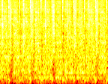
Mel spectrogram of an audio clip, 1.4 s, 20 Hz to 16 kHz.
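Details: 1966 Simplicity Sovereign tractor, Briggs points engine: starter chuffs about ten times a second but never fires; push rod looks chewed up and barely moving, cam lobe possibly worn; cranking no-start.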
